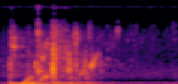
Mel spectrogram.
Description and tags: Glass on water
